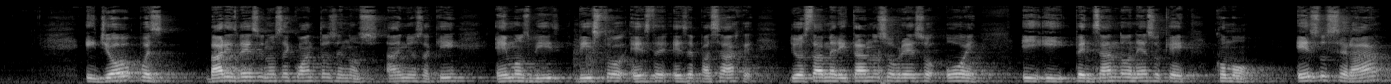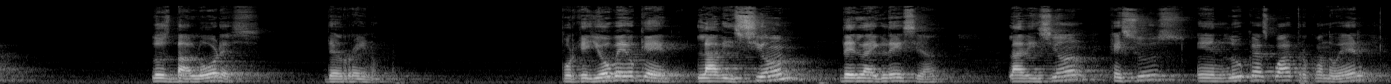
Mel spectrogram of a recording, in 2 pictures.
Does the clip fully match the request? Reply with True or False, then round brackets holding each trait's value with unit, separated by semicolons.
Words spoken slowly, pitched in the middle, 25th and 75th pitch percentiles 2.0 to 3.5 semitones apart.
True (115 wpm; 155 Hz; 2.5 semitones)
